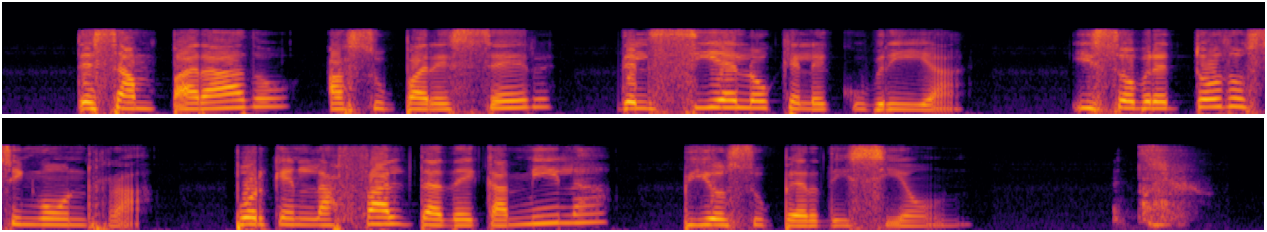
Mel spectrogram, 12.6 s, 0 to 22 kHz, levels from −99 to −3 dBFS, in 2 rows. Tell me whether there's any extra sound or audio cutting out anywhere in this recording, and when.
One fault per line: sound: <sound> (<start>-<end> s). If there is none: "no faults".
sound: sneeze (11.9-12.4 s)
